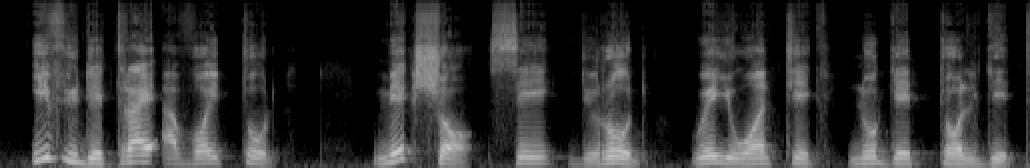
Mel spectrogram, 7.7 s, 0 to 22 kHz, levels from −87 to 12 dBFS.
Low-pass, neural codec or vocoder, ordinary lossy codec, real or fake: 19.8 kHz; none; Opus, 16 kbps; real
